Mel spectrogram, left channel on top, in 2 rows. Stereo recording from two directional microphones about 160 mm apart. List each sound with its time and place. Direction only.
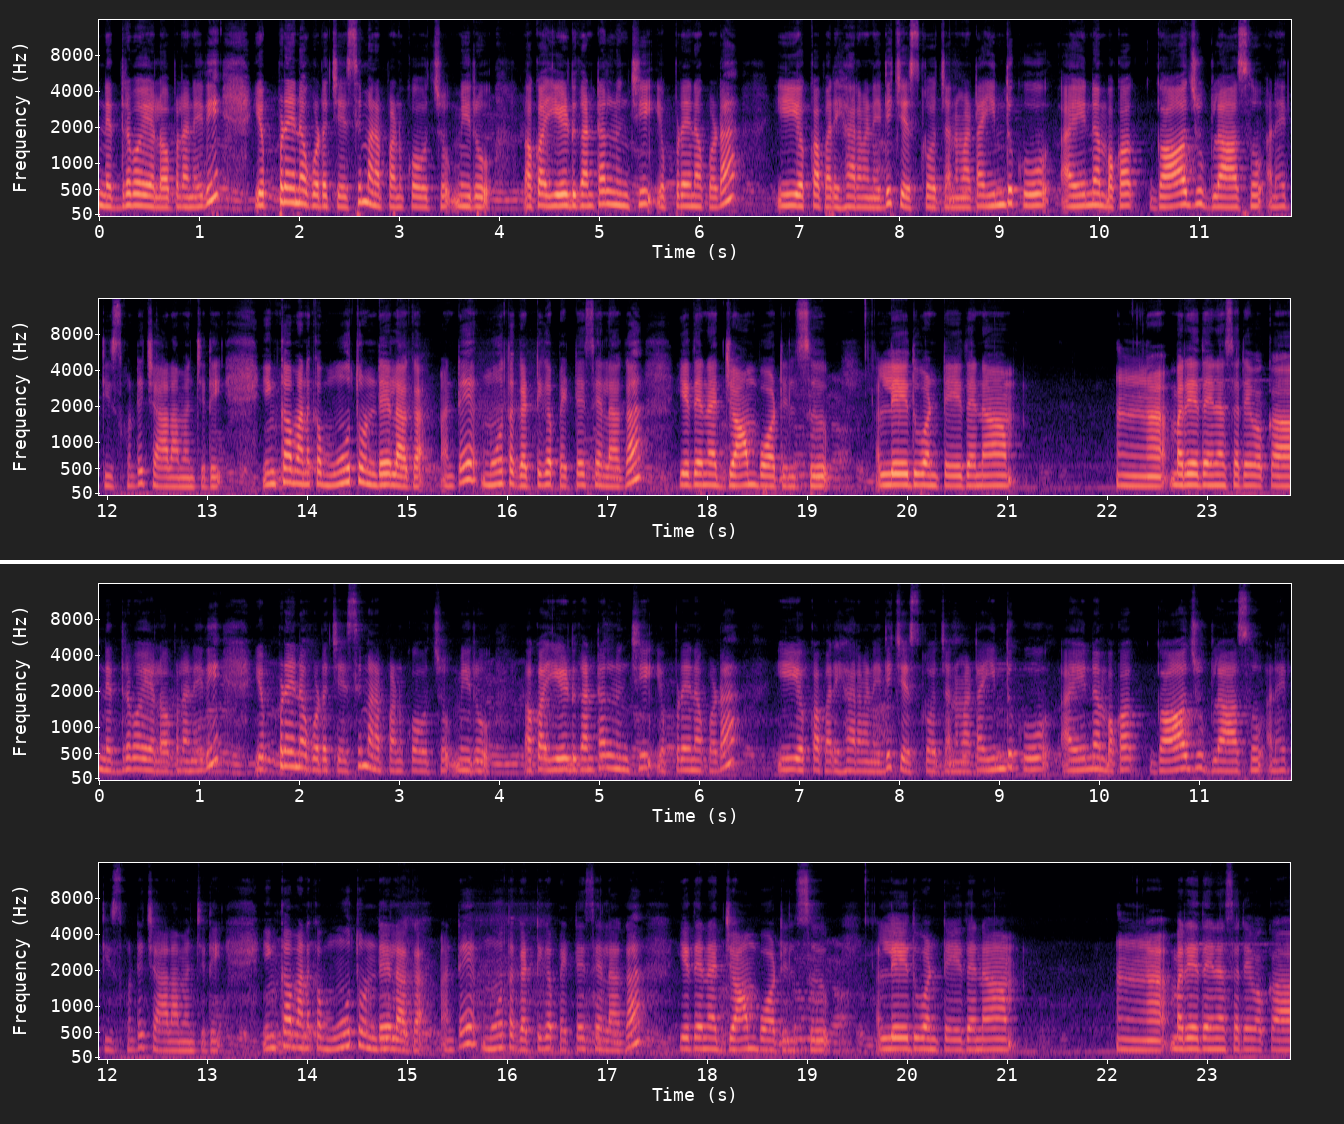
0.0 s a woman's voice: 30° left (ahead or behind)
22.1 s a woman's voice: 15° left (ahead or behind)
23.5 s speech: 35° left (ahead or behind)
